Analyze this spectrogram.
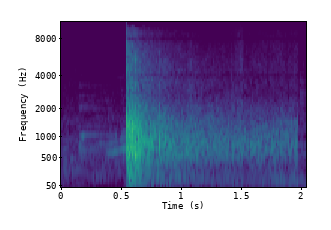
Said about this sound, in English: A sound of a gunshot filled the room.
